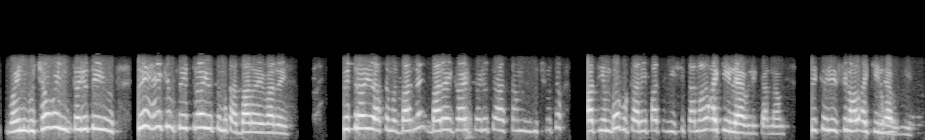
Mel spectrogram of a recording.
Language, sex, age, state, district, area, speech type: Kashmiri, female, 30-45, Jammu and Kashmir, Ganderbal, rural, conversation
